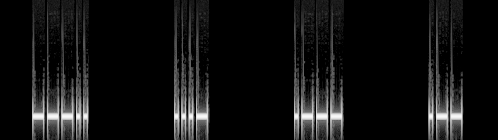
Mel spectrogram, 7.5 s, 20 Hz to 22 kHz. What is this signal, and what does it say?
Morse code, heard as a keyed tone, about 22 wpm, spaced as for 6 wpm, 700 Hz. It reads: 8VJW
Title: USA Call Signs - 6 Characters - 8x Character Spacing - 22wpm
